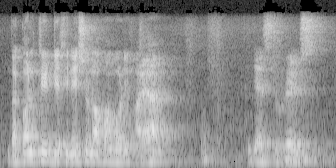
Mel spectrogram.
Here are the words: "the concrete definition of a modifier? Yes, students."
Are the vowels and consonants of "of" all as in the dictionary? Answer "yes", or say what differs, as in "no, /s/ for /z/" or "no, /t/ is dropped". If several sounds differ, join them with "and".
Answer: no, /p/ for /v/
